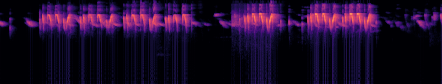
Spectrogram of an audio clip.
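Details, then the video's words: Bar-winged prinia (ciblek gunung) song used to arouse breeding condition and aggression in caged birds: loud bursts of fast, buzzy, high chattering trills about a second long, separated by soft scattered chirps. "Pancingan burung ciblek gunung pancing birahi dan emosi burung anda"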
